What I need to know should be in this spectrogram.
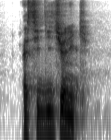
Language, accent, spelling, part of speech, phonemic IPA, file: French, France, acide dithionique, noun, /a.sid di.tjɔ.nik/, LL-Q150 (fra)-acide dithionique.wav
- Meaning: dithionic acid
